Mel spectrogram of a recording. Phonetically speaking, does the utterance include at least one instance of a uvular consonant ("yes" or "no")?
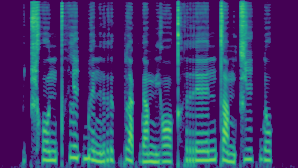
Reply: no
